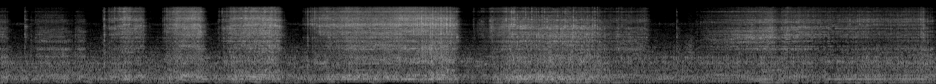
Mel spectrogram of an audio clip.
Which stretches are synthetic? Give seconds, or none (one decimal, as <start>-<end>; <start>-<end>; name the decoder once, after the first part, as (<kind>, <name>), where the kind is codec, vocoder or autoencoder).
1.5-2.1 (codec, SNAC); 3.0-5.1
